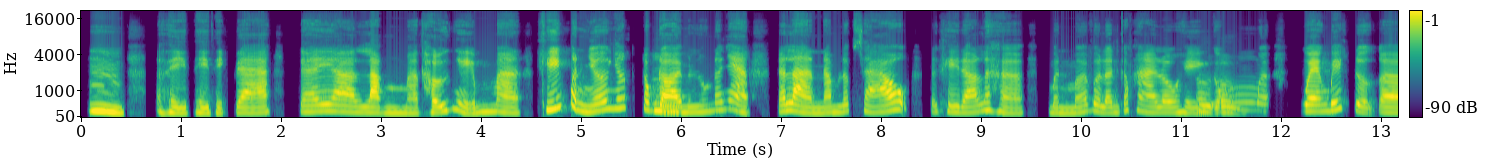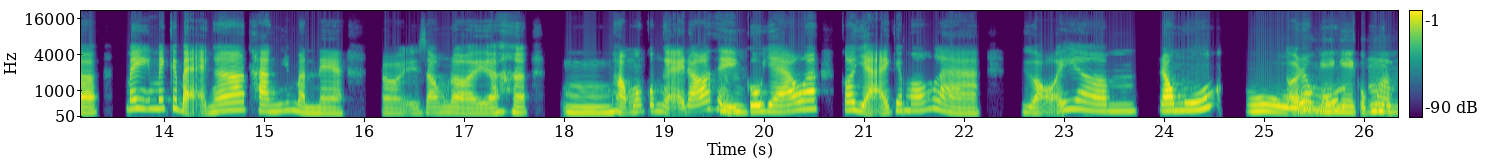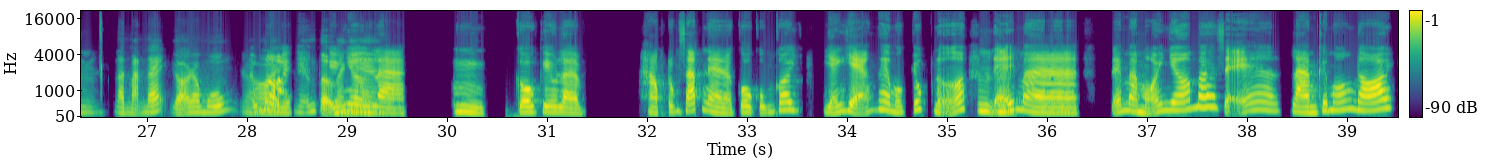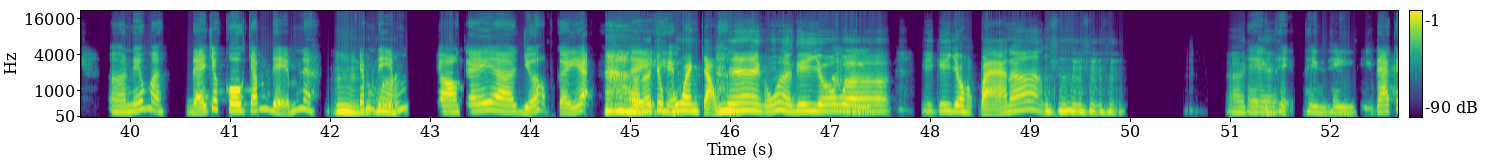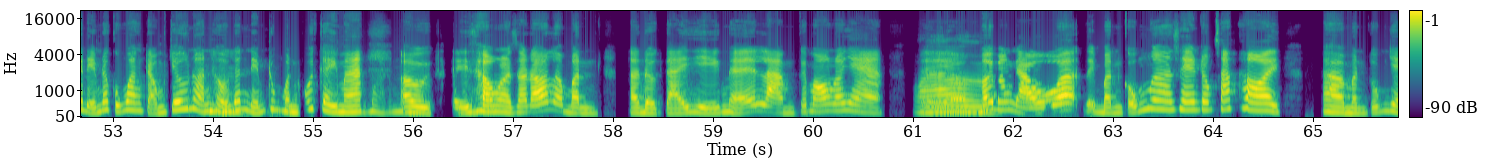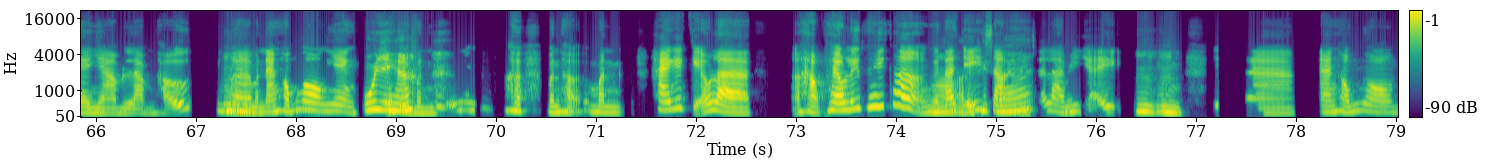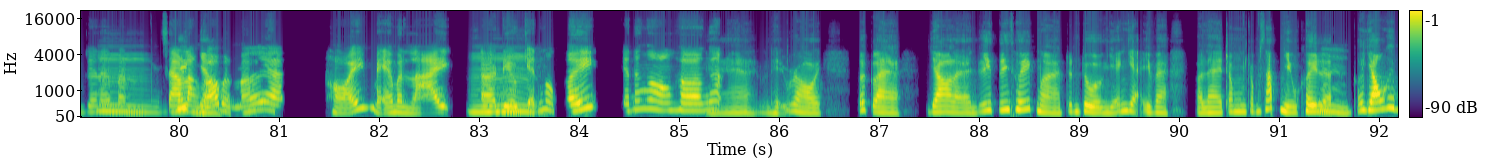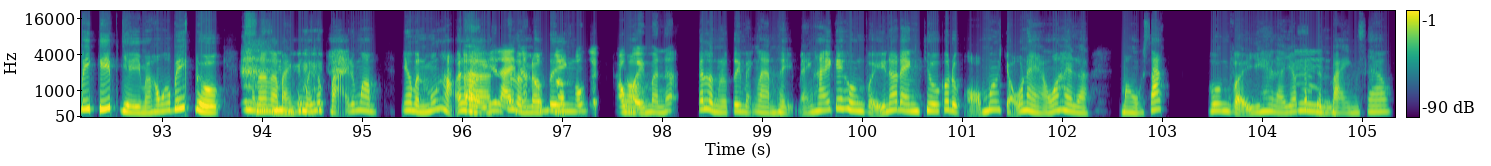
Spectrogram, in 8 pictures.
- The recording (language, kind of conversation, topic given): Vietnamese, podcast, Lần bạn thử làm một món mới thành công nhất diễn ra như thế nào?
- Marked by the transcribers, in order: tapping; laughing while speaking: "là"; laughing while speaking: "à"; other background noise; laughing while speaking: "À"; chuckle; laughing while speaking: "ừ"; laugh; laughing while speaking: "xong"; laughing while speaking: "hả?"; chuckle; unintelligible speech; laugh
